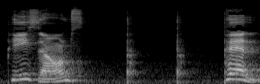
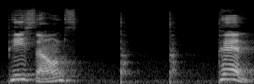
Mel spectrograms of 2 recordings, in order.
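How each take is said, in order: No difference in how they are said.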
